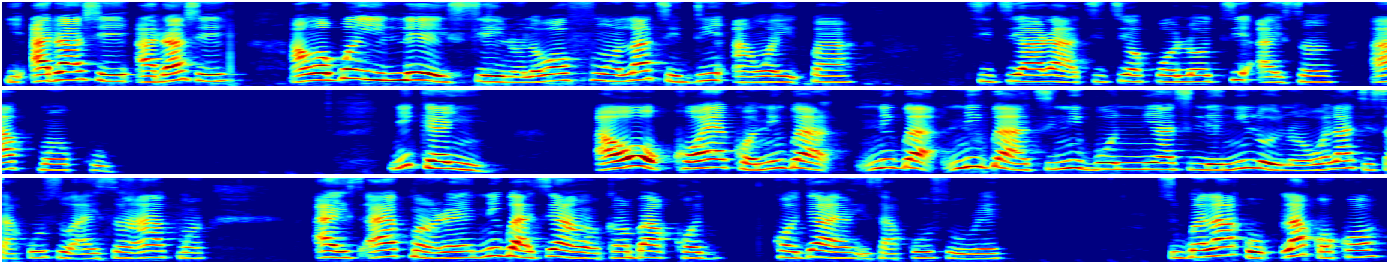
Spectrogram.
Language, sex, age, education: Yoruba, female, 30-45, tertiary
